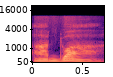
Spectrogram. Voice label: Nasalizzata; IPA

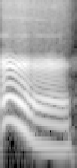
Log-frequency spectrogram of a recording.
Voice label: Rotacizzata; IPA

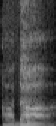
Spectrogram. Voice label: Linguolabiale; IPA

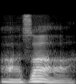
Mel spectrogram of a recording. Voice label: Laringalizzata; IPA

